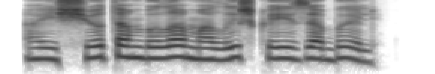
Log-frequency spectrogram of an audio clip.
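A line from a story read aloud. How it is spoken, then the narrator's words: Very quiet, necromancer. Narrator (Russian): очень тихо сказал некромант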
